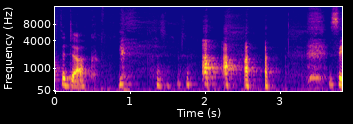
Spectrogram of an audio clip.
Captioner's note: laughter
